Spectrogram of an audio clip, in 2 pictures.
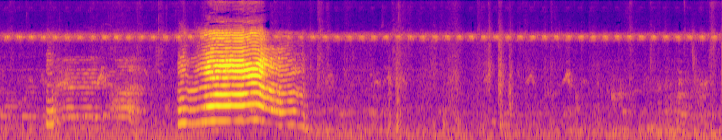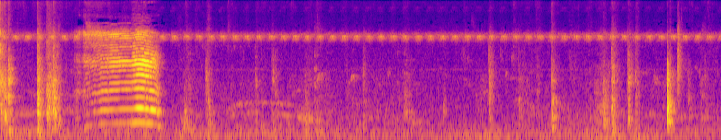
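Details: Young domestic female goat in labour for the first time, struggling to give birth in a backyard, giving two loud quavering bleats about six seconds apart, with soft clicks, a constant high tone and quiet speech.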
